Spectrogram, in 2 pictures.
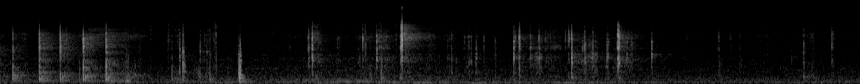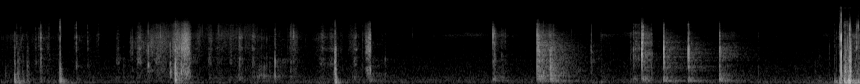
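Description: Irregular small clicks and taps of plastic toy figurines and a plastic toy house being handled and set down on a hard surface, with a few brief scuffs and a louder knock near the end.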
